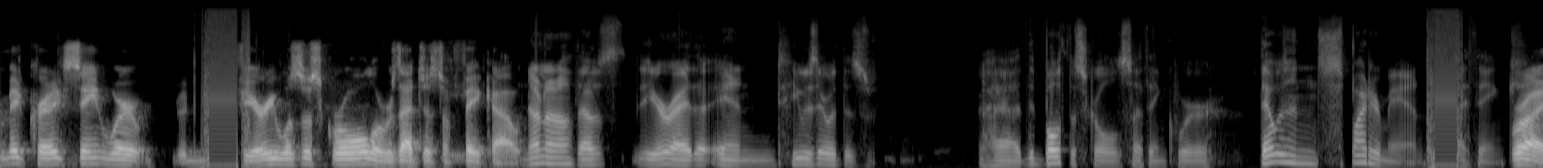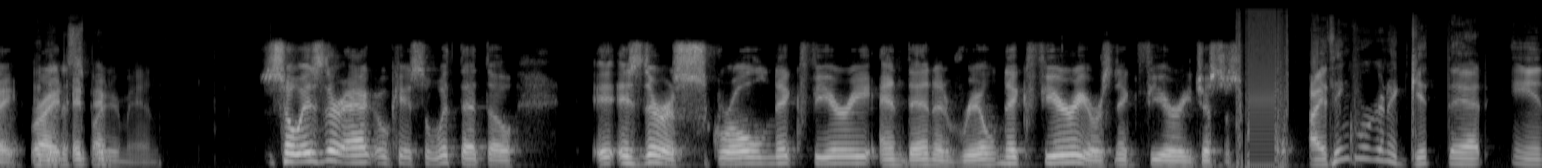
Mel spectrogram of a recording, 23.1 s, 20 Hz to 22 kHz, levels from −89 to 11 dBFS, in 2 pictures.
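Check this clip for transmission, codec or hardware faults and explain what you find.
The speech has three brief breaks from intermittent contact, at 1.45 to 1.87 s, 10.70 to 10.96 s and 20.84 to 21.23 s. A loose cable or plug opens for roughly 175 to 215 ms each time, so the speech cuts out with crackle at each edge and faint hiss during the gap. That crackle and residual hiss distinguish it from a digital dropout, whose gaps are clean silence.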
